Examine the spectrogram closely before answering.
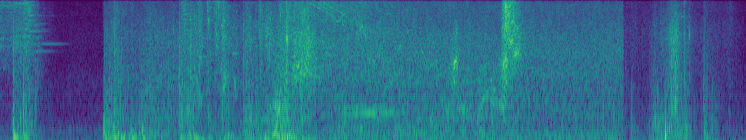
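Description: A grappling line whooshes and zips through the air.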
